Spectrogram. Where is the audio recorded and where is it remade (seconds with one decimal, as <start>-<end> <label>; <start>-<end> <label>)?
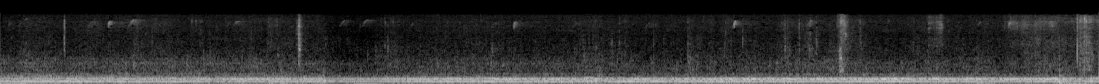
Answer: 0.0-3.1 remade; 3.1-4.2 recorded; 4.2-11.0 remade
